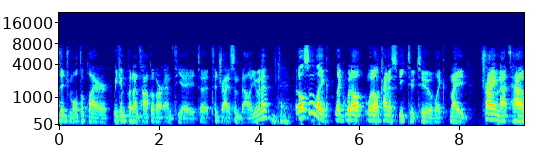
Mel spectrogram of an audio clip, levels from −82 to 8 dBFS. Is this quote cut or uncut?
cut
